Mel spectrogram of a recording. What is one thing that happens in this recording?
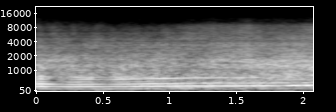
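Tyres squeal as a car slides through a bend.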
